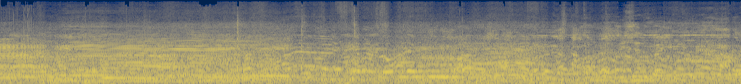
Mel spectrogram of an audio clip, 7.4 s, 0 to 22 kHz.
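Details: Sahiwal breed bull calves lowing at a crowded Bangladeshi cattle market, February 2025, a Kushtia farmer buying: several long, droning moos with bending pitch overlap steady human chatter and haggling.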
